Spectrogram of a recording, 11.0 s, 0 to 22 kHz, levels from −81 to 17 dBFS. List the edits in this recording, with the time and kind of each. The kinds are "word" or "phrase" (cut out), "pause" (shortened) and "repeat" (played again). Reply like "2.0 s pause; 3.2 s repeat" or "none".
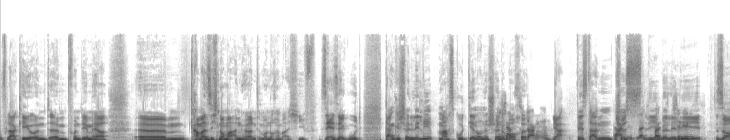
3.8 s word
